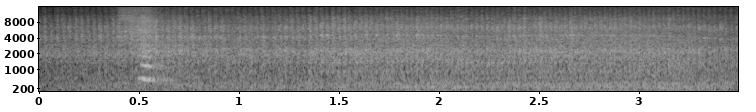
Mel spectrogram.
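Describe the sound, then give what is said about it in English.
A large water truck, hauling up to 1,700 gallons of water to refill wildlife water catchments in Arizona, rumbles steadily, with a short, sharp air-brake hiss and squeal near the start before the low idle carries on alone. “Although some of the water catchment systems are self-sustaining, others require refills using large water trucks, hauling up to 1,700 gallons of water.”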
